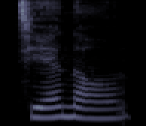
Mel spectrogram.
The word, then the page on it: 节能: jié néng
